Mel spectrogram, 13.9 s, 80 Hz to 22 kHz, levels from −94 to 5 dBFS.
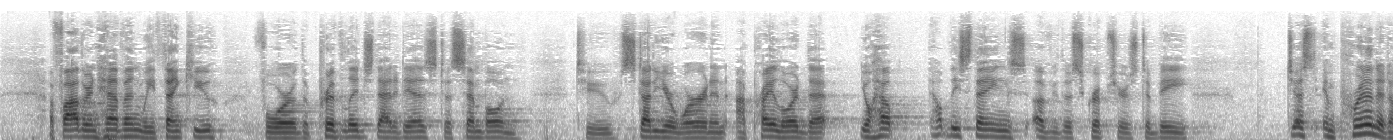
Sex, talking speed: male, 160 wpm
